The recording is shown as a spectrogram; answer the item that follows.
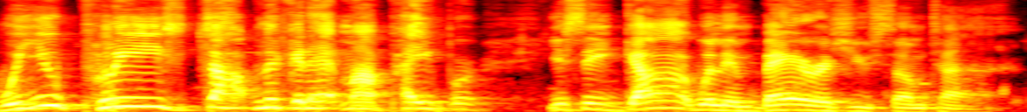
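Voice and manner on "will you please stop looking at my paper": high, acted-out hollering, complaining tone. Retelling what a young lady in class did: imitating Stephanie hollering. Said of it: "she hollered out".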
